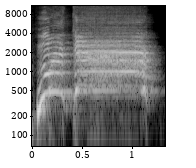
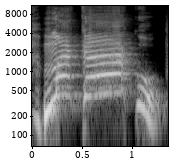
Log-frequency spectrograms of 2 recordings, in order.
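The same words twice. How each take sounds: First: Very high, long-drawn scream; loud tic shout. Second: High, long-drawn cry held back in volume; restrained demo of a drawn-out shout; toned-down tic yell. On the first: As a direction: yell it out high and stretch it. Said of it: "Só que é alto, tá ligado?". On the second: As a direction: stretch it out high without fully yelling. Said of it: "Isso é baixinho, né? Pra não atrapalhar". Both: Shown as a demonstration.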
